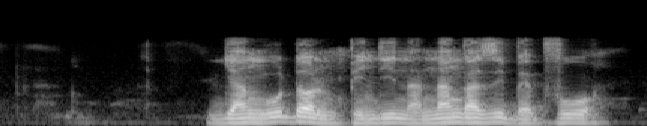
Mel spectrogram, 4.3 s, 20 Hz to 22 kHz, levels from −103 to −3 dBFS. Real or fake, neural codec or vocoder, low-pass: fake; codec, 16 kHz in and 24 kHz out, 1 kbps, XY-Tokenizer; 7.2 kHz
